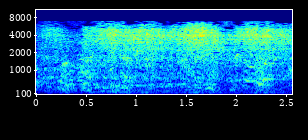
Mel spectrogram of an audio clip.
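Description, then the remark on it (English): A hot shower runs with a steady hiss of spraying water, continuous and fairly loud throughout, with no voices over it. “Well, now for a nice hot shower and then to bed. Well, let me reach behind the curtain here and turn on the water.”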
